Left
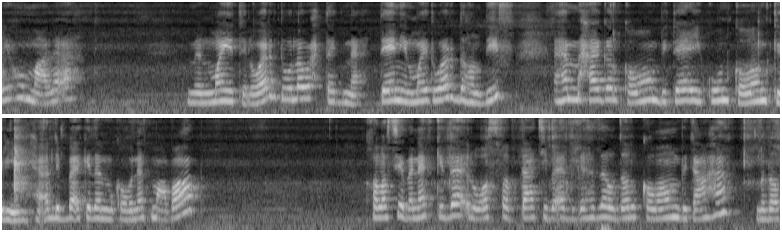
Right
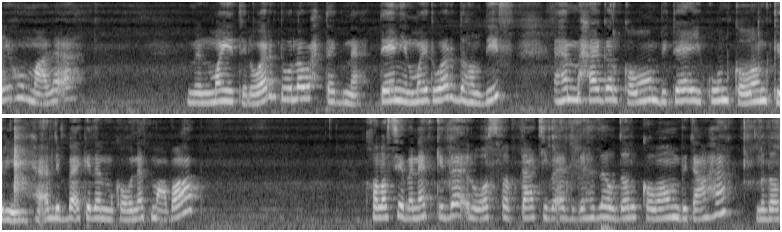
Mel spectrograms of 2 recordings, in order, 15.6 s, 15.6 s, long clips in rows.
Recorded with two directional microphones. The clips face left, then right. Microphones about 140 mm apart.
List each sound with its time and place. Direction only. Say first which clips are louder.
0.3 s speech: right 2 dB; 15° right (ahead or behind)
1.9 s speech: right 3 dB; 25° right (ahead or behind); by 7.0 s 45° right (ahead or behind)
7.3 s speech: right 3 dB; 65° right (ahead or behind); by 8.4 s 45° right (ahead or behind)
8.5 s speech: right 4 dB; 30° right (ahead or behind)
8.9 s speech: right 3 dB; 15° right (ahead or behind)
11.4 s speech: right 4 dB; 25° right (ahead or behind)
